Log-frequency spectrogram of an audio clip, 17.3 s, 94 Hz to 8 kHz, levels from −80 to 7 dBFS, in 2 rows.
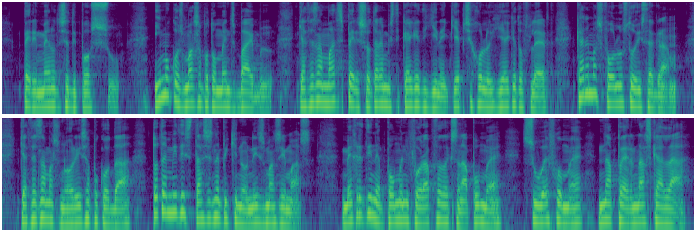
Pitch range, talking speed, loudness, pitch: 115-140 Hz, 200 wpm, -20 LUFS, 125 Hz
